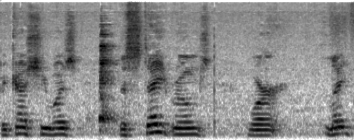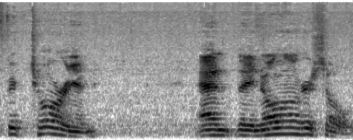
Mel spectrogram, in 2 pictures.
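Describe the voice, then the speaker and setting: A man's high-pitched voice at a moderate pace, over noticeable background noise. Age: 80s+. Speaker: former electronics technician. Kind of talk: interview answer. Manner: casual, reminiscing.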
